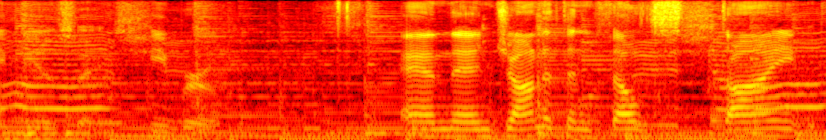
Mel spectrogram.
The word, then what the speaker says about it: Feldstein: uh popular Israeli music Hebrew and then Jonathan feldstein feldstein he pronounces it we'll be here Sunday May 28th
